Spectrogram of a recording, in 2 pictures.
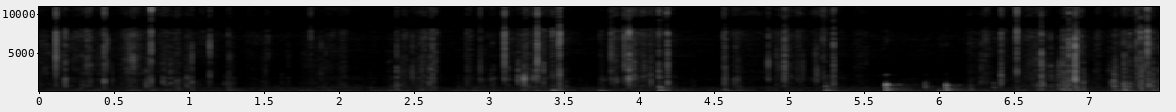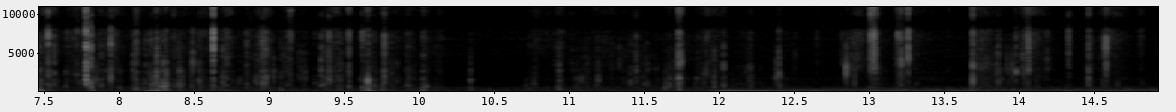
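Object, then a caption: Thin origami paper sheet. A small folded piece of thin patterned origami paper is creased and crinkled by fingertips and nails as it is folded into a paper crane, with the paper rubbing against itself. Dense, bright, crisp crackles and short dry snaps come in quick irregular bursts over a quiet, steady low hum, with a brief low swell near the end.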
